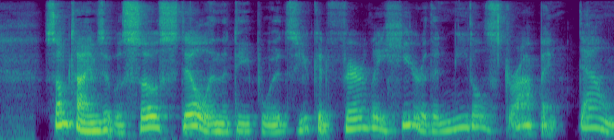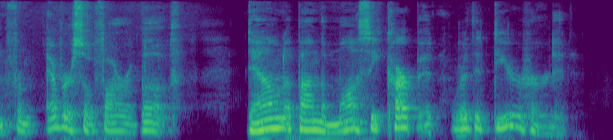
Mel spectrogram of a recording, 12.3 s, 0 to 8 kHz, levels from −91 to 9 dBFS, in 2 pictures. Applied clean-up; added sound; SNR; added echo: neural mask model Resemble Enhance denoiser.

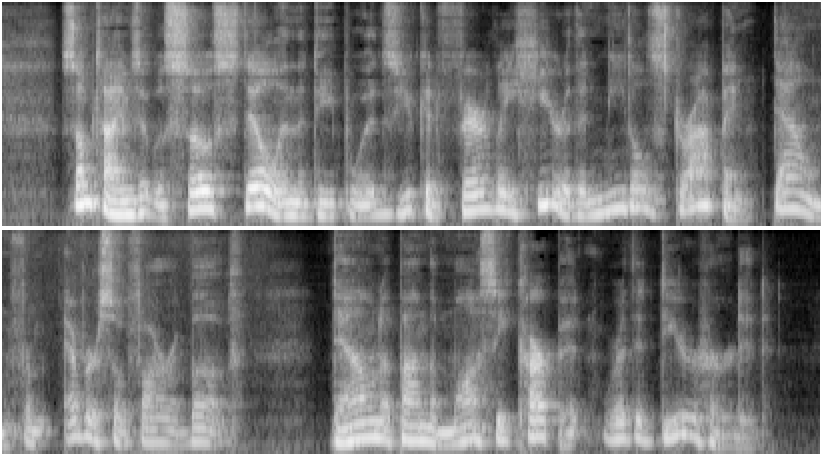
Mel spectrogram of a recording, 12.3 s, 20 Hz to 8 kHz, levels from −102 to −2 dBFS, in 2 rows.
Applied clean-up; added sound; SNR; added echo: none; none; none; none.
